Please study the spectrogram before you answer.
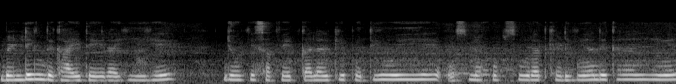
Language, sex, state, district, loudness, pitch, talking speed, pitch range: Hindi, female, Bihar, Patna, -19 LUFS, 210 Hz, 170 wpm, 195-220 Hz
